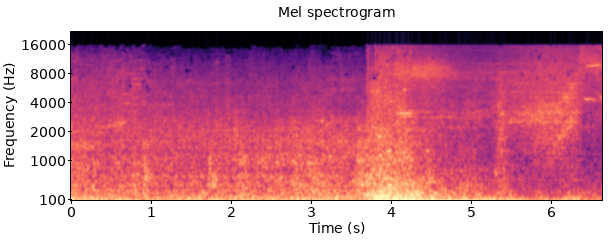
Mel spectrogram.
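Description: Heavy boots step on a metal floor.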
